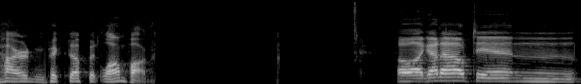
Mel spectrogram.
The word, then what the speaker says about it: Lompoc: okay, Is it Lompoc or is it Lompoc? the locals pronounce it Lompoc.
